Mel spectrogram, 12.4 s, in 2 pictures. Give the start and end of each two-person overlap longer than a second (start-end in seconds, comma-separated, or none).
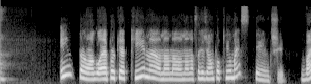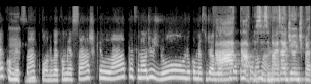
10.5-11.7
